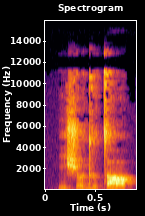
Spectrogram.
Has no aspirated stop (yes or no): yes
